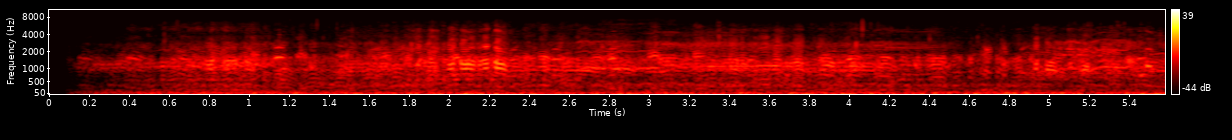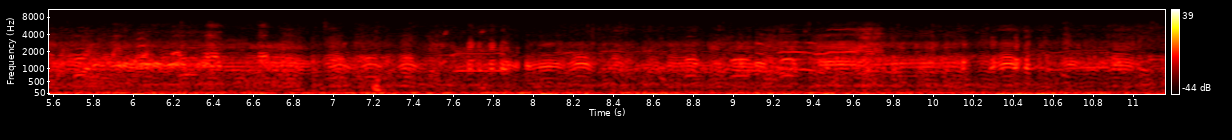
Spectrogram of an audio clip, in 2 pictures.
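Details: Flock of over 200 barnacle geese on the Warthe floodplain near the Warthe Mouth National Park, Poland, observed from a house window on 11 March 2015: dense, continuous overlapping yapping calls from many birds blending into a steady chatter.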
